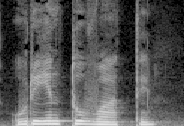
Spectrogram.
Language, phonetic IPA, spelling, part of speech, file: Ukrainian, [ɔrʲijentʊˈʋate], орієнтувати, verb, Uk-орієнтувати.ogg
- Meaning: to orient, to orientate, to direct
